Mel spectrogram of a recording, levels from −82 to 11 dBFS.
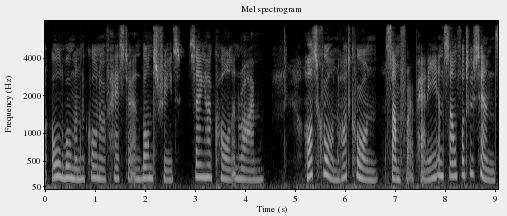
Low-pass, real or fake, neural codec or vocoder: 7.2 kHz; real; none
